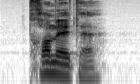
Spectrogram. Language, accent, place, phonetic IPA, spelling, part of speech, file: German, Germany, Berlin, [ˈtʁɔml̩tə], trommelte, verb, De-trommelte.ogg
- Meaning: inflection of trommeln: 1. first/third-person singular preterite 2. first/third-person singular subjunctive II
